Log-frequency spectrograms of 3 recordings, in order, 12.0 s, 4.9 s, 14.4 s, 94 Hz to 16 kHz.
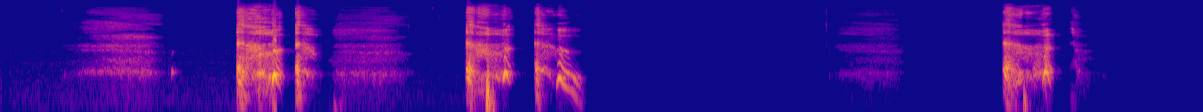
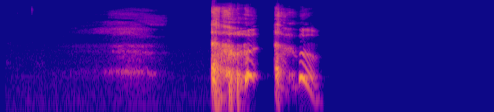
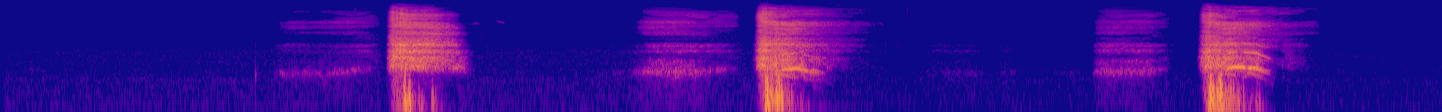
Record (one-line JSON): {"three_cough_length": "12.0 s", "three_cough_amplitude": 32768, "three_cough_signal_mean_std_ratio": 0.25, "cough_length": "4.9 s", "cough_amplitude": 32768, "cough_signal_mean_std_ratio": 0.27, "exhalation_length": "14.4 s", "exhalation_amplitude": 29219, "exhalation_signal_mean_std_ratio": 0.3, "survey_phase": "beta (2021-08-13 to 2022-03-07)", "age": "18-44", "gender": "Female", "wearing_mask": "No", "symptom_none": true, "smoker_status": "Never smoked", "respiratory_condition_asthma": true, "respiratory_condition_other": false, "recruitment_source": "REACT", "submission_delay": "1 day", "covid_test_result": "Negative", "covid_test_method": "RT-qPCR", "influenza_a_test_result": "Negative", "influenza_b_test_result": "Negative"}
